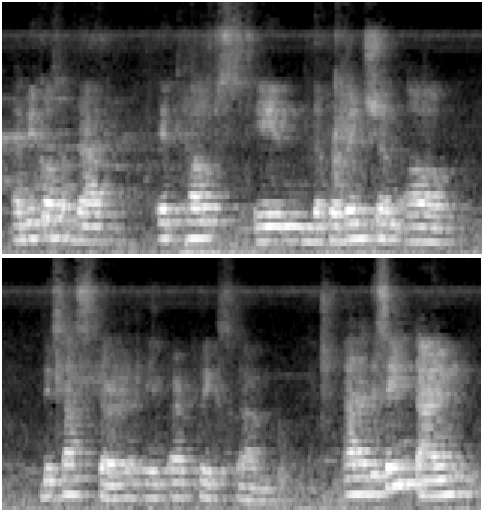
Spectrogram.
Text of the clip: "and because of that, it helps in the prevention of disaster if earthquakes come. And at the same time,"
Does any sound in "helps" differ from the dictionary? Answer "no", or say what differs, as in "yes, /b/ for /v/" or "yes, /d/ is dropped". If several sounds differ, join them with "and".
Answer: no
